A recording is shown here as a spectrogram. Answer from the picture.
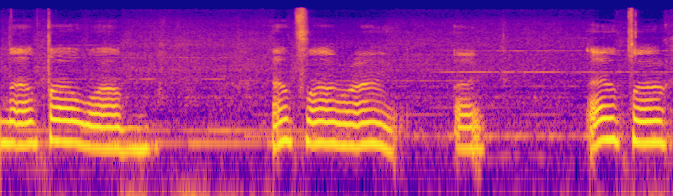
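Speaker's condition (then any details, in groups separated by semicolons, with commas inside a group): ALS; progressive, diagnosed at age 29, motorized wheelchair, almost fully paralyzed, can no longer type after fall; nearly a decade since diagnosis, breathes unaided, pseudobulbar affect, laughs and cries easily; harder to understand, slow sentence production, mute when hurt, losing voice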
